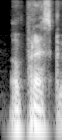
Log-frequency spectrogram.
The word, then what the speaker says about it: Oprescu: can you tell me your surname how to pronounce it just like 100% properly oesco o presco okay because I was think B oesu from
